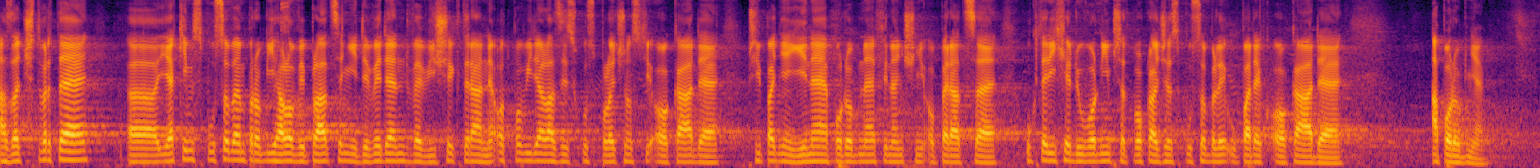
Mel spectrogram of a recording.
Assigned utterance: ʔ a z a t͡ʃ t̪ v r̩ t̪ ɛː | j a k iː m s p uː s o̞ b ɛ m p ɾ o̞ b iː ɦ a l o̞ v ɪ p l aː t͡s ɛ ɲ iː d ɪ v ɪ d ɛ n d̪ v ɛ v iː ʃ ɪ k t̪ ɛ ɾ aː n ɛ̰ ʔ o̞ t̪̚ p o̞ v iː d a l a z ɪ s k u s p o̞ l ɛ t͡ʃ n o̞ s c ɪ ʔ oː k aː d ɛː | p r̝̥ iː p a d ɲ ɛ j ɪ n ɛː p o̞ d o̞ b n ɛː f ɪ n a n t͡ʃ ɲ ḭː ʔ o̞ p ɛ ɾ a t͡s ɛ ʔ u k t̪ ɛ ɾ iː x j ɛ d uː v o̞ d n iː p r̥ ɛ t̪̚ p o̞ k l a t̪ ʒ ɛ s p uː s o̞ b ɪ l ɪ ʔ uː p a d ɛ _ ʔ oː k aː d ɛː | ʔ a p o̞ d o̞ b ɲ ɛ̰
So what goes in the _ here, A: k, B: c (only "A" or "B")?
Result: A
